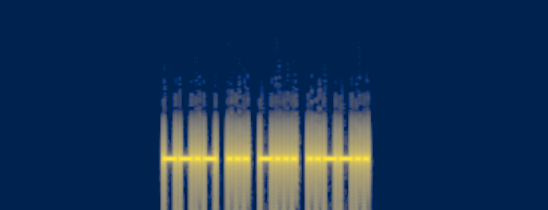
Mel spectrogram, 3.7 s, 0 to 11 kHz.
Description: Morse code, heard as a keyed tone, about 44 wpm, 700 Hz. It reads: QSB?
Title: Q-Codes 45wpm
